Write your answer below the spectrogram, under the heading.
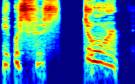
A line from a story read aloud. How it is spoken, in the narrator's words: he wheezes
